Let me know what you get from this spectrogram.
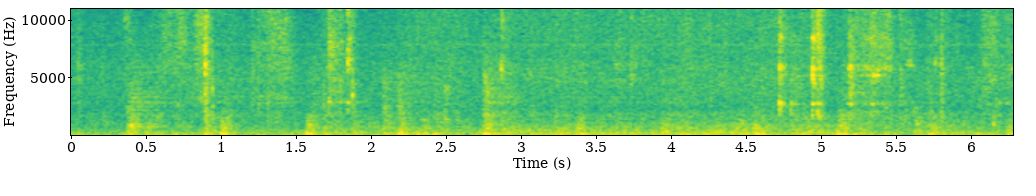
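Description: Limited Express Yakumo train running at speed, heard from inside the carriage: a steady low rumble with irregular sharp clicks and knocks from the wheels and bogies on the track.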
